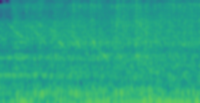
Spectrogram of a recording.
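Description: Cinema pre-show animation soundtrack played over the auditorium's speakers: music with deep bass and several quick falling-pitch sound effects.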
